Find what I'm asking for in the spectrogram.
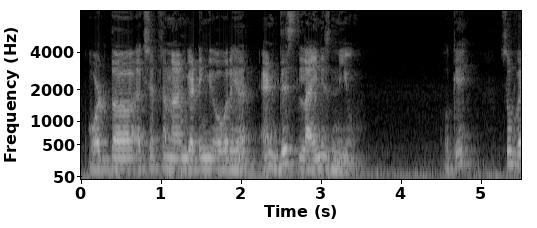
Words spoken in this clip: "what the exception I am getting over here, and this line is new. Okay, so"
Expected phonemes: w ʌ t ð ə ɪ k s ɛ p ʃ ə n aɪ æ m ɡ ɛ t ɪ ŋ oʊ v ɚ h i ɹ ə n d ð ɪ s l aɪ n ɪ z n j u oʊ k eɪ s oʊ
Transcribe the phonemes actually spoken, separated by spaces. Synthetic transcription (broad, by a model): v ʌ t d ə ɪ k s ɛ p ʃ ə n aɪ m ɡ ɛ t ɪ ŋ oʊ v ɚ h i ɹ ə n d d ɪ s l aɪ n ɪ z n j u oʊ k eɪ s oʊ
